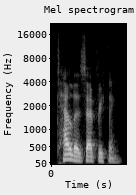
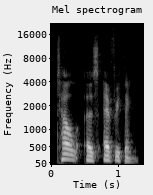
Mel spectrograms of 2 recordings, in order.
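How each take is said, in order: First: The words are linked smoothly together. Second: The words are said separately without linking. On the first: "secondly with linking" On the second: "firstly without linking"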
